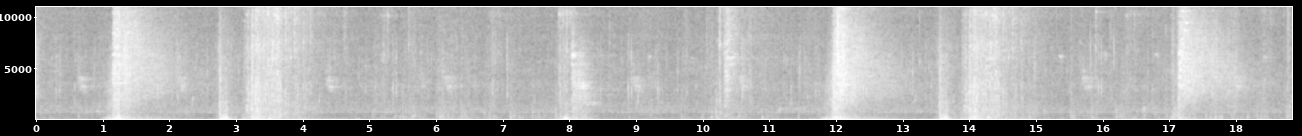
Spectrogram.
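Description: Heavy sword swings whoosh through the air.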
